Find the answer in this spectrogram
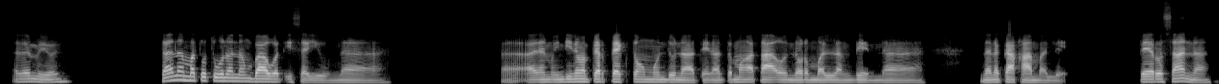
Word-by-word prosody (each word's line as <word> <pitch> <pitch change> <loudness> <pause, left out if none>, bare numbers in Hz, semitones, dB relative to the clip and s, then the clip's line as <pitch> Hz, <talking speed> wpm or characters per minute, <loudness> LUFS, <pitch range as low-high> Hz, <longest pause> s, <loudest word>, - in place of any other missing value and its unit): Alam 130 +1 -2
mo 130 -2 -3
yun? 115 +3 -4 1.0
Sana 190 +5 +3
matutunan 170 -3 +2
ng 150 -1 -1
bawat 130 -1 +4
isa 120 -4 -4
yun 100 -1 -6
na 95 -2 -7 1.2
ah, - - -7
alam 110 +1 0
mo - - -4
hindi 120 +2 0
naman 130 0 +3
perpekto 125 -1 +3
ang 115 -1 -2
mundo 115 -1 -1
natin 100 -1 -1
at 100 - -3
mga 110 0 0
tao 110 0 +4
normal 105 0 -1
lang 100 0 -2
din 100 -2 -4
na 95 -1 -5 0.6
na 105 - -1
nagkakamali. 95 -5 +1 0.7
Pero 120 +1 +3
sana, 125 -5 +2
110 Hz, 150 wpm, -23 LUFS, 100-125 Hz, 1.2 s, bawat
